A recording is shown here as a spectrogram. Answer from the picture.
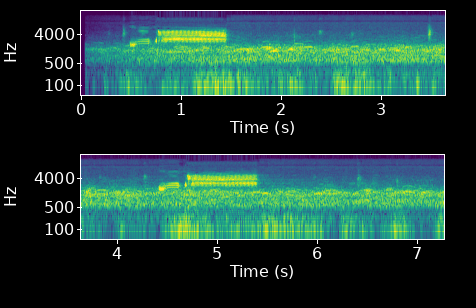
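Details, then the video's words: Red-winged blackbird singing twice: brief clipped introductory notes, then a harsh buzzy trill lasting under a second, the two songs about four seconds apart over a steady hiss of background noise. "Red-winged blackbird | birds singing"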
